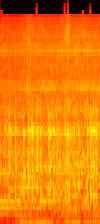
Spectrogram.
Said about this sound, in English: Rarely is it silent in the lab. You'll hear hammers punching. You'll hear vacuums running. You'll hear the sewing machine going.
